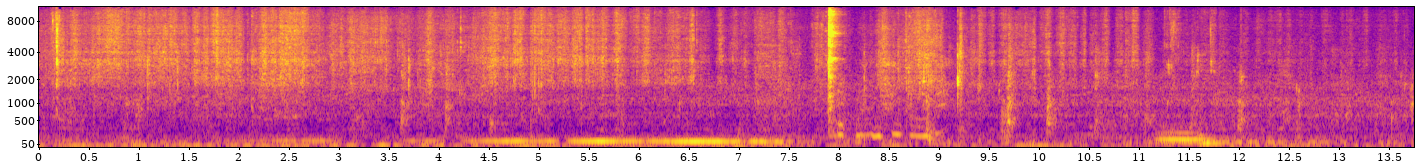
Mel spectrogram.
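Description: Close-miked eating sounds: a person chewing and handling food, with a low rumbling hum through the middle and a sharp click about eight seconds in.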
